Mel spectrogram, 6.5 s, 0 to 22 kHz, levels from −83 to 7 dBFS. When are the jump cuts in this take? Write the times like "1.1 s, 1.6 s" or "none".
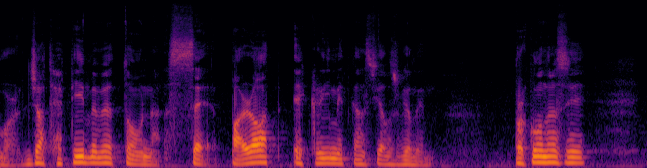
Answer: none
